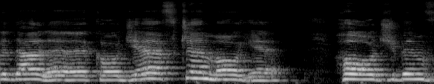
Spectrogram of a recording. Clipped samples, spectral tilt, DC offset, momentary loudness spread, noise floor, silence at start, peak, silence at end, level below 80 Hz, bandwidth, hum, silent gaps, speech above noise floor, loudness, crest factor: under 0.1%; -6.5 dB/octave; under 0.1%; 7 LU; -53 dBFS; 0 s; -4 dBFS; 0 s; -62 dBFS; 19.5 kHz; none; none; 34 dB; -20 LUFS; 16 dB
